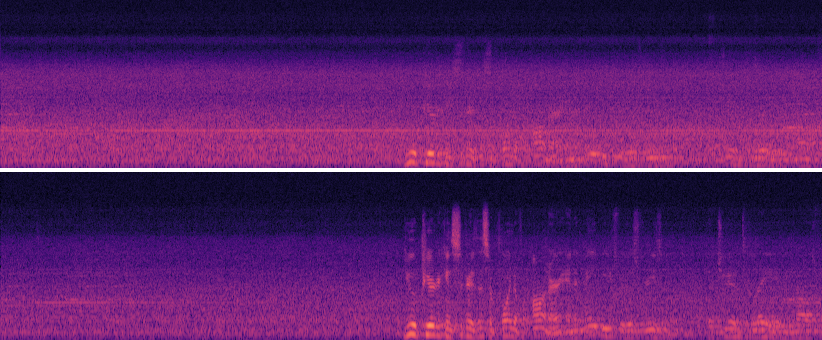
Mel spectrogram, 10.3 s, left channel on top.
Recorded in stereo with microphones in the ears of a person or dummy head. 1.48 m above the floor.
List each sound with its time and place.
5.0 s a man speaking: 55° right (ahead or behind), 1.3 m; by 10.2 s 60° right (ahead or behind), 6 m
